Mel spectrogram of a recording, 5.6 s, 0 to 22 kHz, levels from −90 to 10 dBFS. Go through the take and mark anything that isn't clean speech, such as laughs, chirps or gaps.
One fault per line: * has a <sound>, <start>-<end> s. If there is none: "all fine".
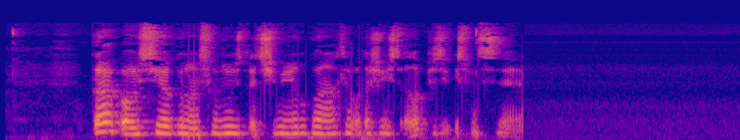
all fine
